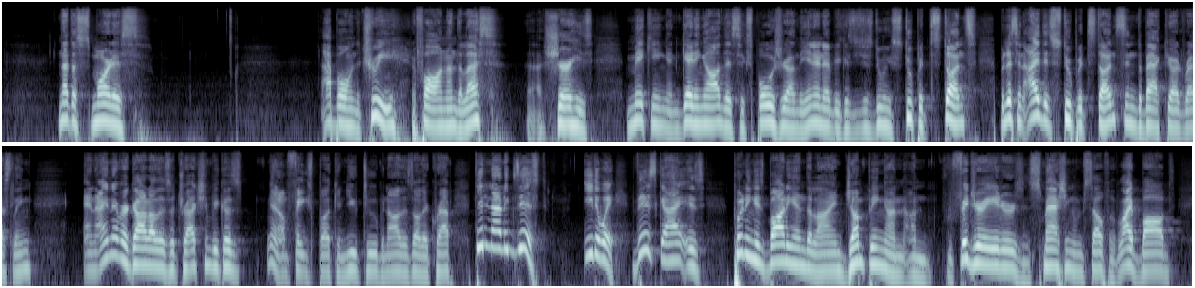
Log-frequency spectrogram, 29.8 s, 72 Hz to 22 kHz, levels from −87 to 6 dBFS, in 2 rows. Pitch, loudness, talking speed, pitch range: 150 Hz, -17 LUFS, 160 wpm, 130-170 Hz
